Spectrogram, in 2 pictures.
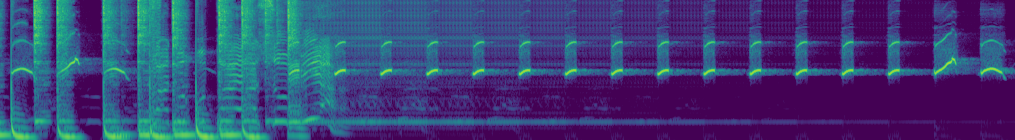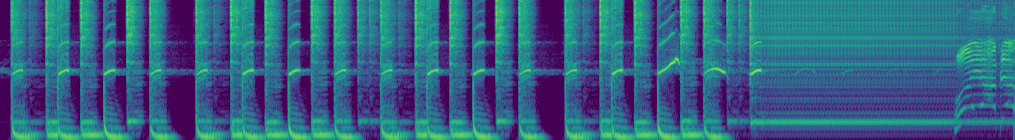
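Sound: human whistling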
